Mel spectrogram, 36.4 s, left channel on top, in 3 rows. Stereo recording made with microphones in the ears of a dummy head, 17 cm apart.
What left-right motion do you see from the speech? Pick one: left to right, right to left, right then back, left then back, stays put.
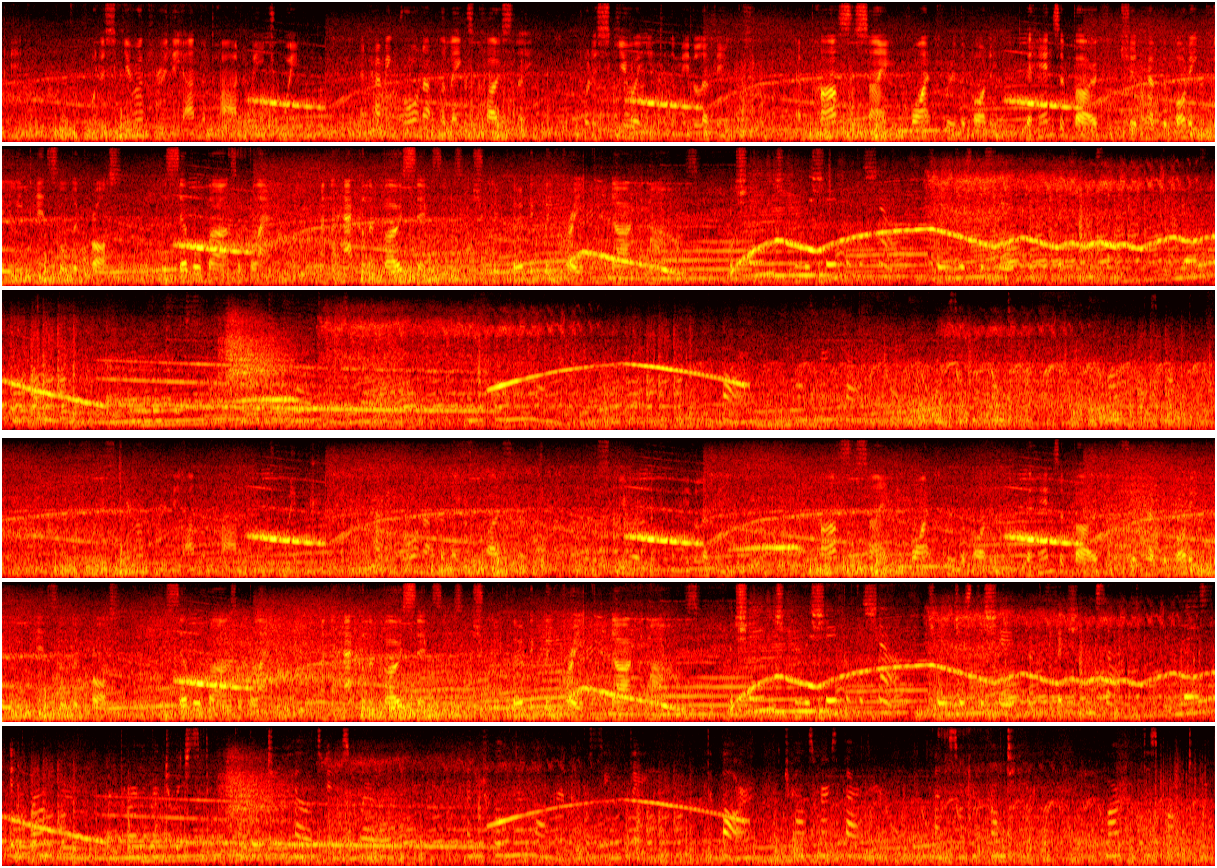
left to right.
